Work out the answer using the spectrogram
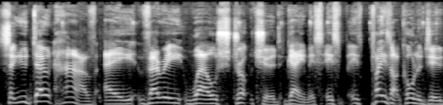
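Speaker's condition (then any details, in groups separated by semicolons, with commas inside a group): No condition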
